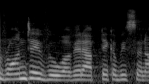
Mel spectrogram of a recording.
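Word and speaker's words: rendezvous: उस वर्ड को हम बोलते हैं रोंडेवू। अगर आपने कभी सुना हो तो। सो रोंडेवू। रोंडेव। यस। तो उसका उसकी जो स्पेलिंग है इट इज आर इ एन डी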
